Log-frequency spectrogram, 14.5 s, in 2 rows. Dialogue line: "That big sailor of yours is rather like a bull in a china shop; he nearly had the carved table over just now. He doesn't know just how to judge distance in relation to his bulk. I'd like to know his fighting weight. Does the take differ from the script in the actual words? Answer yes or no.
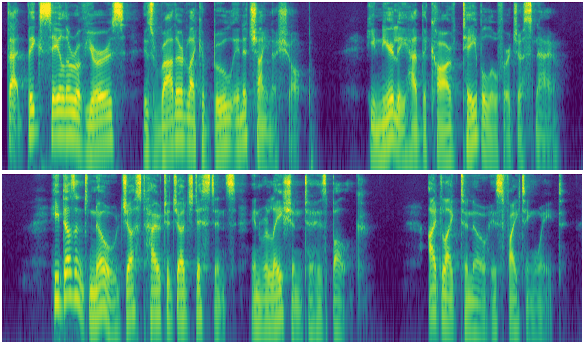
no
